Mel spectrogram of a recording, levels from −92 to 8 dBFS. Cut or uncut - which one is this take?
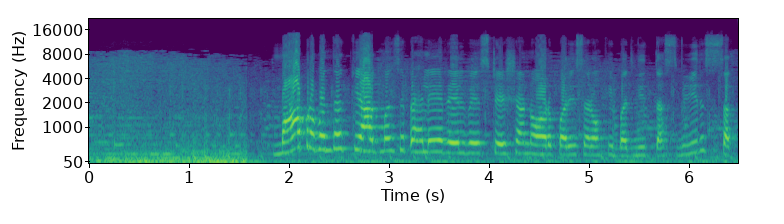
uncut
